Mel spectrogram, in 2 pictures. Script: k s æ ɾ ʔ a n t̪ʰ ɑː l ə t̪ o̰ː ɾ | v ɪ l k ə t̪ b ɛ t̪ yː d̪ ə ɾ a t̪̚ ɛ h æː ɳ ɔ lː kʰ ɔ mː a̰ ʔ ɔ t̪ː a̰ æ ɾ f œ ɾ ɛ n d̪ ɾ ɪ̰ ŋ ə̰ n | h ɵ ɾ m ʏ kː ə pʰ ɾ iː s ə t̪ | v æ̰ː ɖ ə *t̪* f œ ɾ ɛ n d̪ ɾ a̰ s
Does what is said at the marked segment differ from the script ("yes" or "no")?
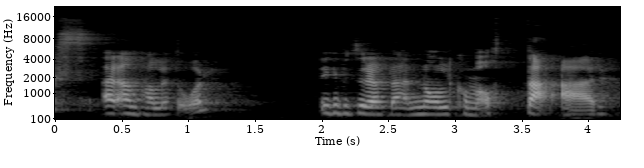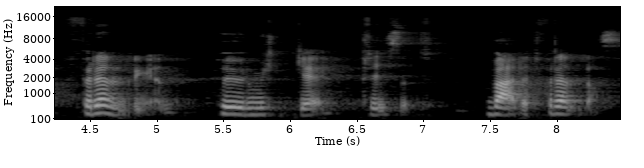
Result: no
